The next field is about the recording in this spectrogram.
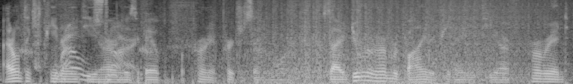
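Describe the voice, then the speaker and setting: A man's voice: deep voice, very fast. A man with a stuffy, nasal-sounding voice, rambling casually through a game review from his room. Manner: rambling, self-correcting, informal with mild swearing. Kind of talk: casual gameplay review commentary. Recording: loud gunfire noise under voice. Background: loud game gunfire.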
